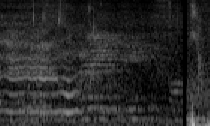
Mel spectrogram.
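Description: A woman's voice holding a long, high, slightly wavering excited note, with no words in it. Near the end it breaks off abruptly into a short low thump.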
